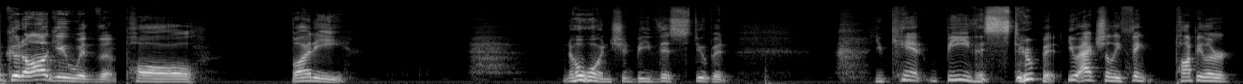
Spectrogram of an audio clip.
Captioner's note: sigh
